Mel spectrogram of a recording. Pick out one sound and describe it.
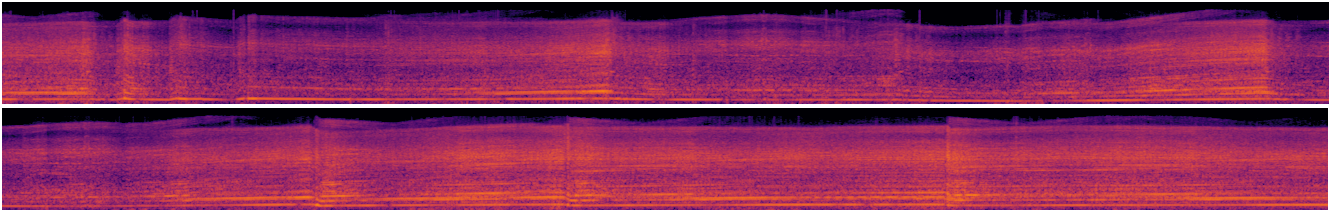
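A racing car engine roars loudly, its pitch rising through the gears and dropping as it slows for corners.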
